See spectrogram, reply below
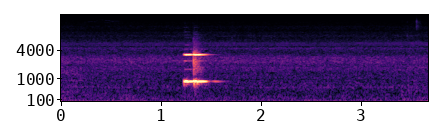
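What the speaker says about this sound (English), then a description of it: "Somehow my phone thought I was talking to it there and tried to turn itself on." A phone chirps once with a short, bright electronic beep while trying to switch itself on, standing out briefly over a quiet room hum.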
